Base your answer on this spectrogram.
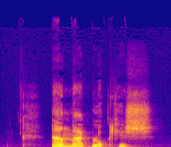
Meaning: plural of aanmaakblokje
- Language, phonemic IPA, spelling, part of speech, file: Dutch, /ˈanmakˌblɔkjəs/, aanmaakblokjes, noun, Nl-aanmaakblokjes.ogg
